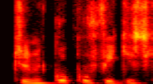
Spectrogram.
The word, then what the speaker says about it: Κουκουφίκης: Konstantinos Tsιάμης, who is a FIDE master, and Alexandros Kukufikis. Kukufikis, his correct pronunciation.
